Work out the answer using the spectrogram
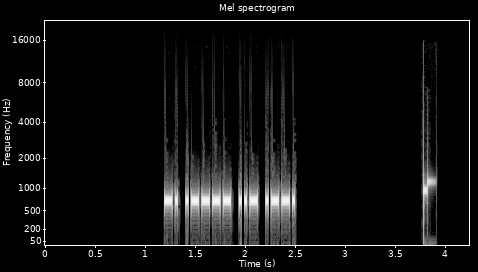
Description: Morse code, heard as a keyed tone, about 41 wpm, 700 Hz. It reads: N1UP
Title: USA Call Signs - 4 Characters - 4x Character Spacing - 45wpm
